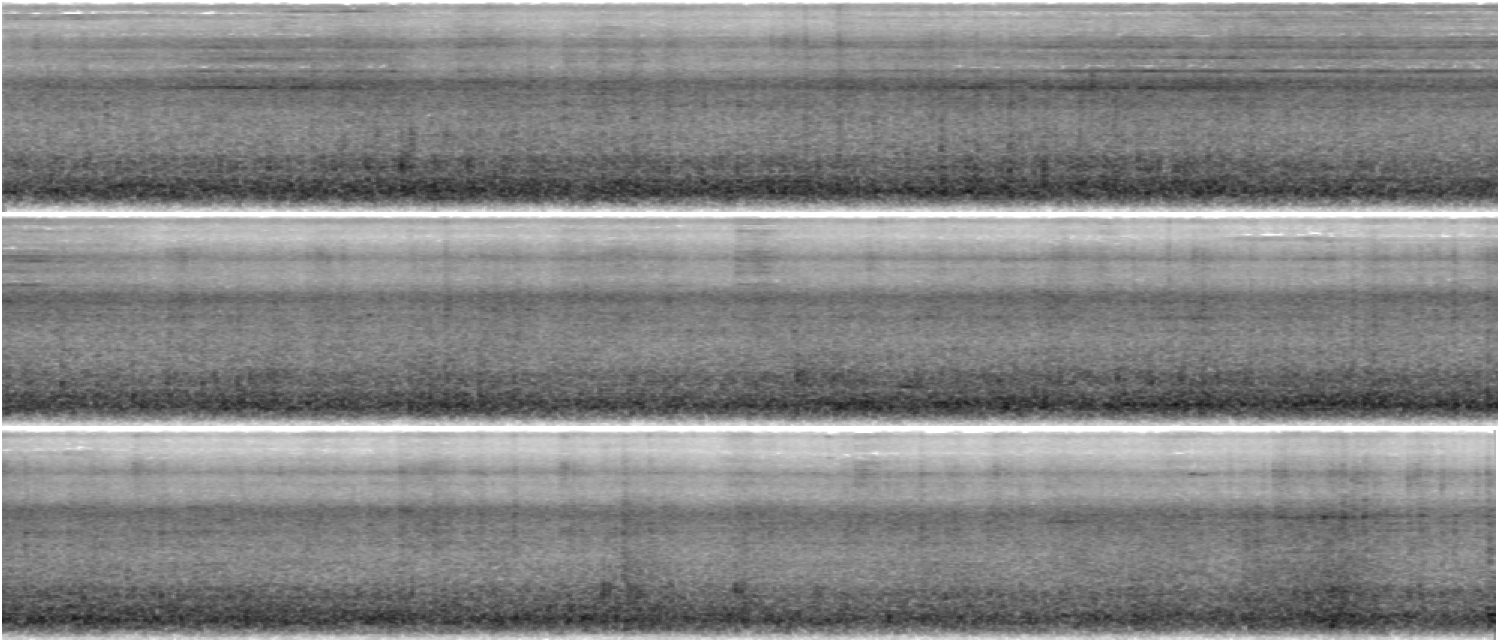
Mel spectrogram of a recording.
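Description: CSX autorack freight train's cars rolling past, a steady rumble of steel wheels on rail with clatter over the rail joints. A faint high wheel squeal comes and goes, most noticeable in the first third and again near the end.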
